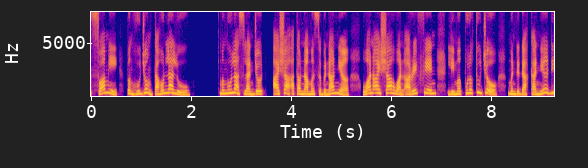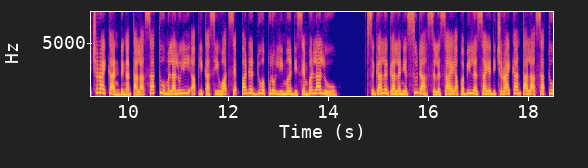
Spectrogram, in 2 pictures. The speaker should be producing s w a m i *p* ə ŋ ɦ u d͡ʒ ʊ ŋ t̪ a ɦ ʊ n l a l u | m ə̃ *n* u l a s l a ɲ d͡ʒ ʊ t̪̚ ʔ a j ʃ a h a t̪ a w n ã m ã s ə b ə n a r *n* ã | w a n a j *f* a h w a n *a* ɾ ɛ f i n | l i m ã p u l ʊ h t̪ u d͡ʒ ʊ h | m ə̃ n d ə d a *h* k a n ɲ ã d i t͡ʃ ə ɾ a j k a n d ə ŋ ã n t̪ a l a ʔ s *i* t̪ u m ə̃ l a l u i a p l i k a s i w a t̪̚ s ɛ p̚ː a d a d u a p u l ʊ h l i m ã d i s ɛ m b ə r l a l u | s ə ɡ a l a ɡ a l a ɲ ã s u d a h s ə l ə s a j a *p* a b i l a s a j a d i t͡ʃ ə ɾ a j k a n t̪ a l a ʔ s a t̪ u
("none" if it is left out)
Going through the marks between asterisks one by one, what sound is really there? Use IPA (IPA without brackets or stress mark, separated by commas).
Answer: p, ŋ, ɲ, ʃ, a, h, a, p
